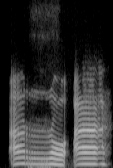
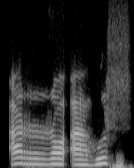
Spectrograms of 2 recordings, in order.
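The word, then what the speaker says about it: رآه: ayat ke-7 itu Ar-ro'ah. Nah, itu A-nya itu dua ketukan ya Bunda ya. Jadi dipanjangkan dua ketukan. Tadi Bunda bacanya ar-ro'ahus tagna.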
